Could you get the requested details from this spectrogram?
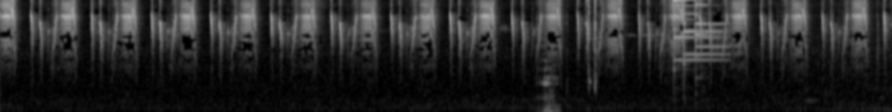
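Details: Long clear ngebren song from a young hill prinia: bursts of very high, tightly packed metallic notes repeated steadily, interrupted around the seventh second by a short knock and a thin tonal squeak before the song resumes.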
